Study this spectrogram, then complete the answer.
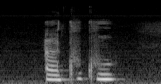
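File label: cuckoo, French; animals; birds; tuxpaint-stamps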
